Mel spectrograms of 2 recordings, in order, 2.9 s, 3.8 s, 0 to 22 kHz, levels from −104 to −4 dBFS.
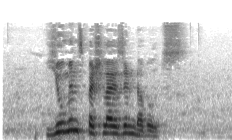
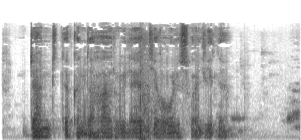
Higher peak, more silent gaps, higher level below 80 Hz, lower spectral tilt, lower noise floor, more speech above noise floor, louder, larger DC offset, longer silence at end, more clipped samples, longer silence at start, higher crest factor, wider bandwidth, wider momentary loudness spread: first, -6 dBFS vs -10 dBFS; neither; second, -60 dBFS vs -52 dBFS; first, -5 dB/octave vs -3.5 dB/octave; first, -59 dBFS vs -55 dBFS; first, 37 dB vs 26 dB; first, -21 LUFS vs -28 LUFS; neither; first, 0.65 s vs 0 s; neither; first, 0.6 s vs 0.05 s; about the same, 18 dB vs 20 dB; about the same, 11.5 kHz vs 11.5 kHz; first, 17 LU vs 11 LU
